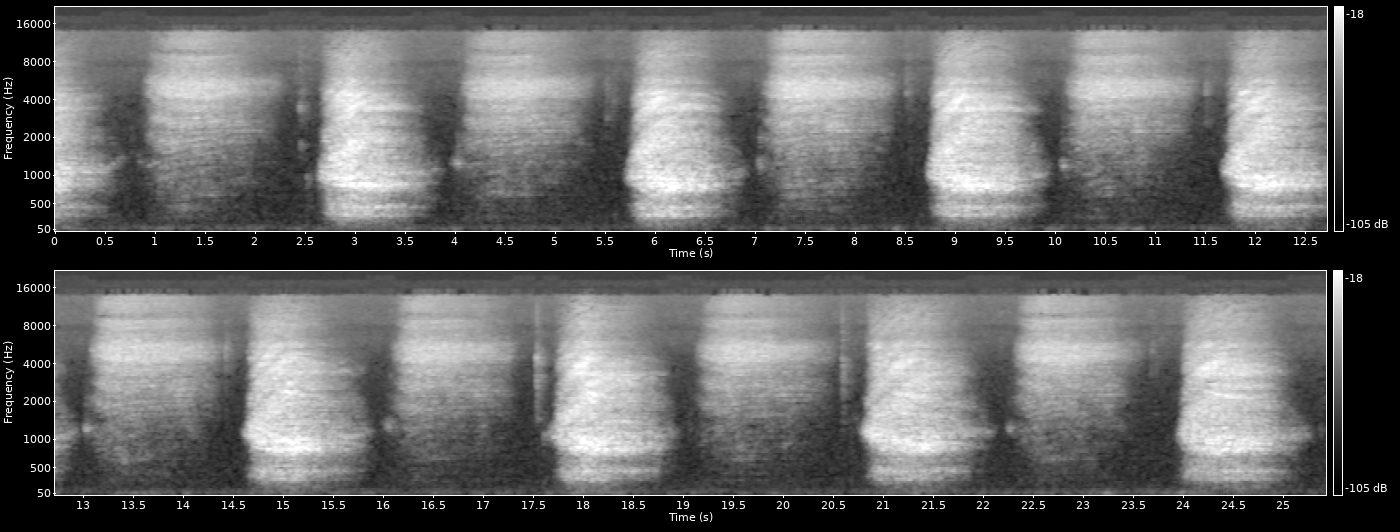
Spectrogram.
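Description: Slow, deep breaths during a seated grounding exercise, about nine full inhale-exhale cycles in steady rhythm, each breath a close, airy rush rising and falling with short pauses between, alone without talk.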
